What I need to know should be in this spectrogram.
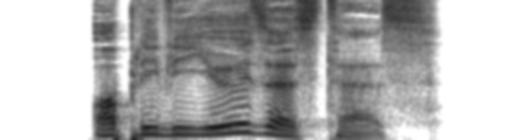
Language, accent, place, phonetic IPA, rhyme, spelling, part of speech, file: German, Germany, Berlin, [ɔpliˈvi̯øːzəstəs], -øːzəstəs, obliviösestes, adjective, De-obliviösestes.ogg
- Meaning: strong/mixed nominative/accusative neuter singular superlative degree of obliviös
